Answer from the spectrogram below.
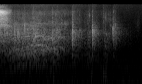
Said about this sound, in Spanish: Ah, démosle un buen aplauso al Señor. Gloria a Dios.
